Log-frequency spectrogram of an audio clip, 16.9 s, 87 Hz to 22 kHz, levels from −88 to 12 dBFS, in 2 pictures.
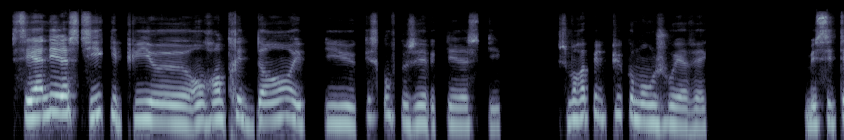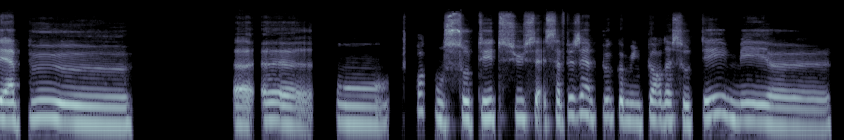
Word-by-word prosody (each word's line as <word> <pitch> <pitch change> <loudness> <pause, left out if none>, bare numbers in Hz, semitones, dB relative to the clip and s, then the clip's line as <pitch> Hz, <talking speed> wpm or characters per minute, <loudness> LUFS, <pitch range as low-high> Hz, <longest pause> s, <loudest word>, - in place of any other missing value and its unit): C'est 210 0 +8
un 225 - +6
élastique 250 -2 +5
et 225 -5 -1
puis, 200 0 +1
heu, 175 -3 +2
on 180 +4 0
rentrait 205 +3 0
dedans 195 +5 -2
et 175 -2 0 0.2
puis 170 -1 -2
qu'est-ce 215 0 -8
qu'on 235 - -6
faisait 175 0 -1
avec 160 -2 -8
l'élastique? 155 -2 -6 0.5
Je 190 - -7
m'en 205 - +2
rappelle 225 0 -3
plus 245 -1 -4
comment 195 -6 0
on 175 - +2
jouait 170 -1 -2
avec, 150 0 -7 1.0
mais 165 - -1
c'était 180 +3 +4
un 195 0 +5
peu, 205 - -3 0.9
heu 160 - -5 1.0
heu 80 -1 +2
heu, 185 -4 0 0.3
on 170 -1 -3
je - - -21
crois 275 - -9
qu'on 200 - -2
sautait 205 +3 +3
dessus 215 0 -3
ça 205 - -2
ça 185 +2 -1
faisait 235 +2 -2
un 225 -3 -3
peu 215 -1 -6
comme 205 -2 -1
une 180 -1 -5
corde 195 -1 -3
à 190 - 0
sauter, 205 +6 -2
mais 185 -3 0
heu 150 -2 -5
185 Hz, 175 wpm, -22 LUFS, 170-210 Hz, 1.0 s, C'est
